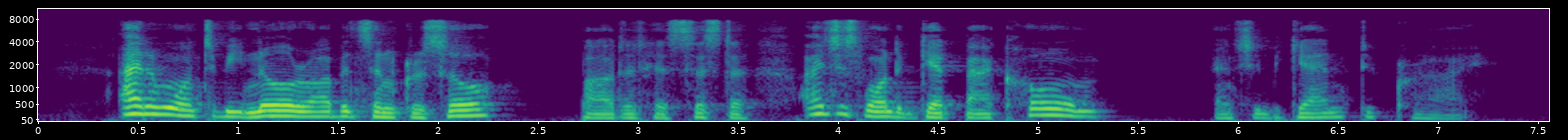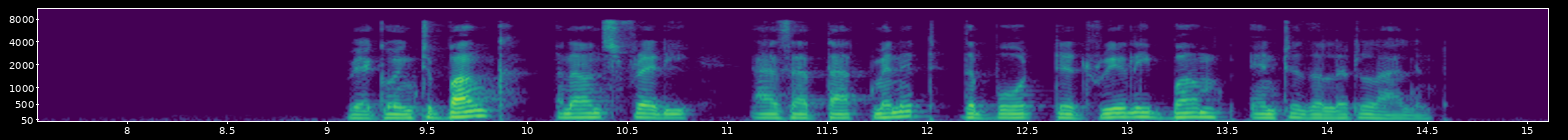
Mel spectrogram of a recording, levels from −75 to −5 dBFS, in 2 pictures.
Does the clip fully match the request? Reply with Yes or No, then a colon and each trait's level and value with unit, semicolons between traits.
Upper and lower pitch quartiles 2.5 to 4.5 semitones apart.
No: average, 5.0 semitones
